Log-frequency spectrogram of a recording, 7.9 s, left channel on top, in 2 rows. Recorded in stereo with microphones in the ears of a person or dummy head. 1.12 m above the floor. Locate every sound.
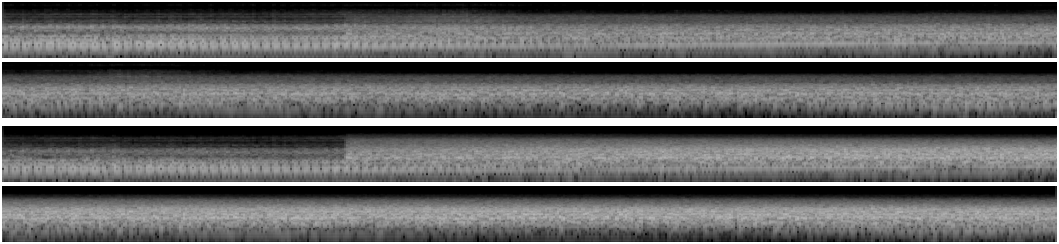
0.0 s a motorcycle: 30° left (ahead or behind)
1.3 s a whoosh: 65° right (ahead or behind)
